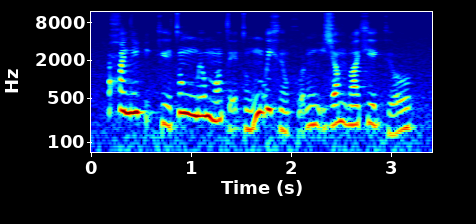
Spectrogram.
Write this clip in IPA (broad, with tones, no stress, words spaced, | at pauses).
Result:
ħĩ˥dĩ˥ ʔḭ˧˥kʲɨ˩i̯tõ˥ ŋ͡mɨ˥u̯mõ˧˥ tḛ˩˧tũ˩ŋ͡mṵ˥i̯xʲõ˩ xʷa̰˩˧ŋ͡mḭ˧ʑɐ˧˥ mbã˧xʲe˧ kʲo˩˧u̯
